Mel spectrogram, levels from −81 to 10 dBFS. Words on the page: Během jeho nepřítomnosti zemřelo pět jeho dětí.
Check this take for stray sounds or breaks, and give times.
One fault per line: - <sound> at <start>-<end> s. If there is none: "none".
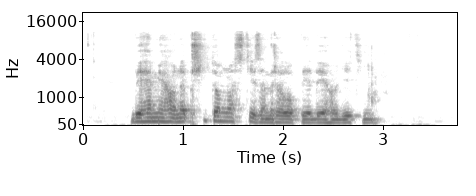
none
